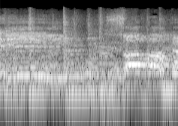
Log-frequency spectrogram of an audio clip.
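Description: Nylon-string acoustic guitar strummed in a Latin rhythm while a man sings along.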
